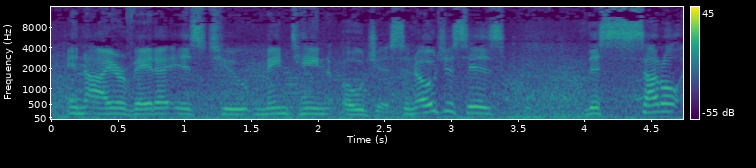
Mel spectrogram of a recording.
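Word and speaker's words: ojas: a real quick what that is yeah so ogis which is spelled o j a s um it's a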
